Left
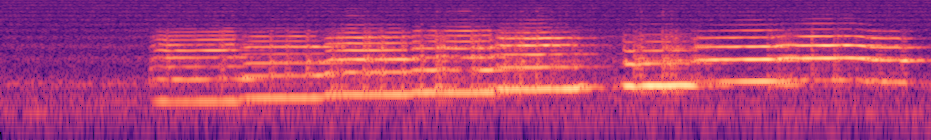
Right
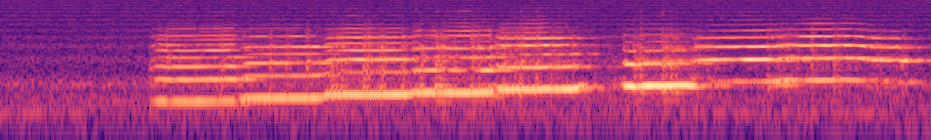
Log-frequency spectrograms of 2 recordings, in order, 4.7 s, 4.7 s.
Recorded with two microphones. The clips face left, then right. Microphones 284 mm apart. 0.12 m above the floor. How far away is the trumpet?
About 1.2 m.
